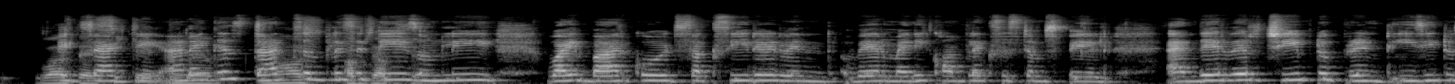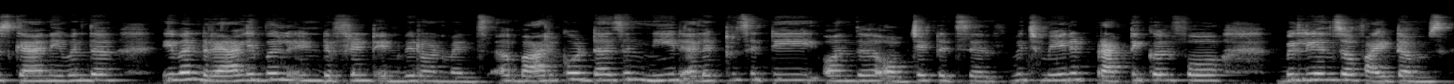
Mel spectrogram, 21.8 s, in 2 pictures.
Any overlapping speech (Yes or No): Yes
